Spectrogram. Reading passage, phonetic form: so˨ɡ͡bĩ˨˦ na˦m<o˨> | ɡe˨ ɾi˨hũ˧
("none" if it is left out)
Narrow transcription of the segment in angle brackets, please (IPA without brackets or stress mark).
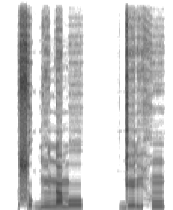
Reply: o˦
